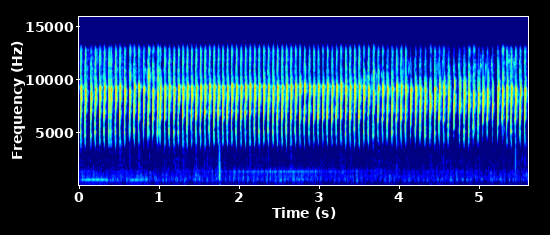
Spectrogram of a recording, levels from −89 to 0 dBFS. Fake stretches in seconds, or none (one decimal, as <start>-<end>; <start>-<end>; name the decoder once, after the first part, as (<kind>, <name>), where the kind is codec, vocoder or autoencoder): none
